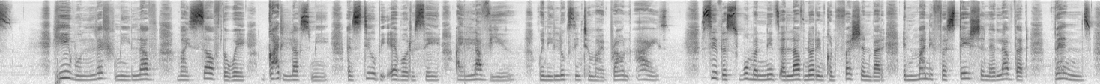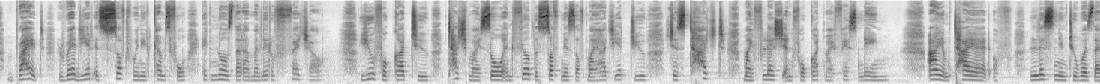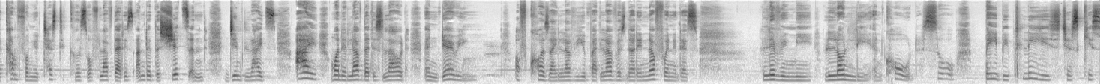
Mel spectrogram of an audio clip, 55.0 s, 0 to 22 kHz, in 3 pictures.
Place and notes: The Book Cafe, Harare, Zimbabwe - More Blessings, “Kiss me good-bye…”
More Blessings, “Kiss me good-bye…”
more poems from More Blessings and Upmost at :
13 October 2012, 16:50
